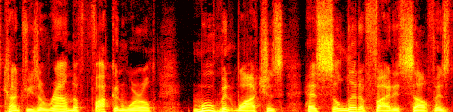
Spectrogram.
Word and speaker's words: MVMT: Oh, MVMT, Movement Watches, pronounced movement, was founded on the belief that style shouldn't break the bank.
